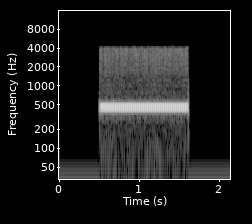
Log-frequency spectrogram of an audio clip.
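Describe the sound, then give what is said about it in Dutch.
A telephone dial tone heard while placing a call: one steady, unbroken electronic tone lasting about a second, with silence before and after. “Even bellen.”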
